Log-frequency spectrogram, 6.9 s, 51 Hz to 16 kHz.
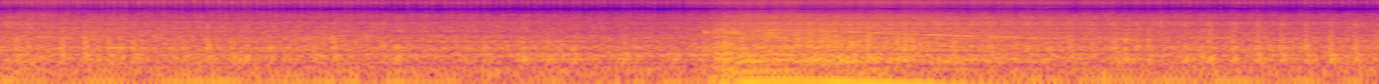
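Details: VAZ 2110 8-valve engine at idle: dull knock around three per second that swells briefly with a throttle blip, source not pinned down; engine knock.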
